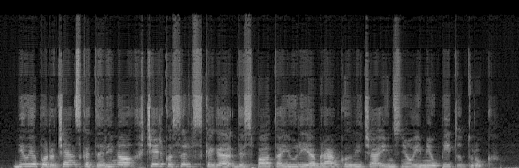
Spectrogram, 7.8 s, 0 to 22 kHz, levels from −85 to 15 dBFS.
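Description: Throughout the speech, voiced sounds turn grainy and rough, yet the spectrum stays full, reaching about 20.2 kHz. This is likely Opus compression in CELT mode at a rate fitting 16 kbps, filling starved bands with folded or noise content.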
